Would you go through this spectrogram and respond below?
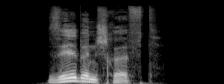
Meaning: syllabary
- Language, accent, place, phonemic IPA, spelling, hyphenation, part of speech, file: German, Germany, Berlin, /ˈzɪlbn̩ˌʃʁɪft/, Silbenschrift, Sil‧ben‧schrift, noun, De-Silbenschrift.ogg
